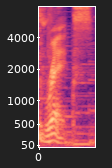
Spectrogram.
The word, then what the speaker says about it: Rex: The word Rex in T-Rex is spelt R-E-X, but it sounds just like the word for destroying things, which is spelt W-R-E-C-K-S.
